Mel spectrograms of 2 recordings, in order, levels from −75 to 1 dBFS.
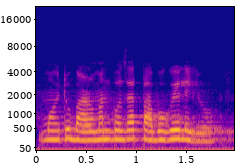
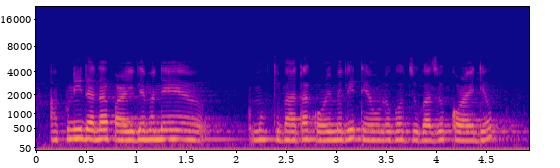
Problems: echo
